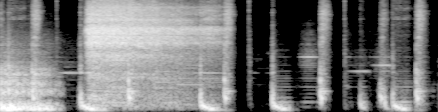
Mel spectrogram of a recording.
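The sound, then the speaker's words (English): A long, breathy exhale released after a held deep breath during a guided breathing exercise, a steady airy rush lasting over a second, followed by a few faint, short soft sounds. “let's just take a couple deep breaths. Hold it for a sec. Exhale.”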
